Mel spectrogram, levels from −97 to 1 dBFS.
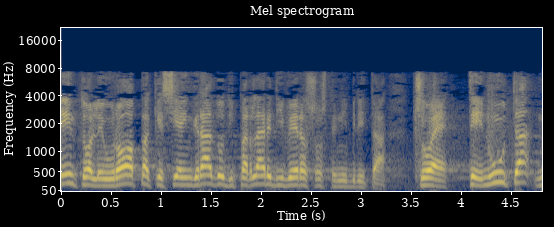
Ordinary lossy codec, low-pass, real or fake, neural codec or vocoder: MP3, 64 kbps; 7.2 kHz; real; none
